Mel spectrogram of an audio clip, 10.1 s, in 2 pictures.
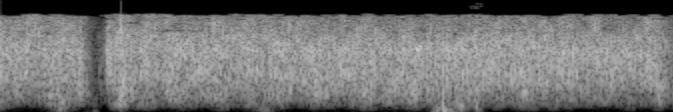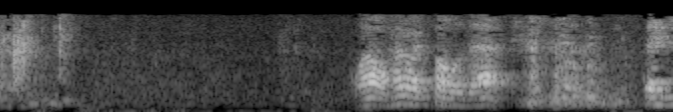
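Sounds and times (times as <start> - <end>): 
audience applause welcoming a speaker to the stage: 0.0 - 5.6
laughter: 8.9 - 9.9.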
